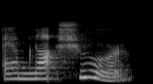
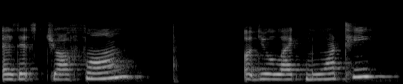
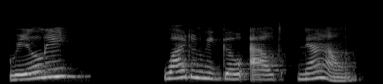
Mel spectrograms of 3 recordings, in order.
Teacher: Cần phải lên giọng ở cuối câu cho khi mà chúng ta không chắc chắn, khi chúng ta muốn hỏi, chúng ta muốn mời, hay chúng ta cảm thấy ngạc nhiên, hoặc là chúng ta gợi ý một điều gì đó.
